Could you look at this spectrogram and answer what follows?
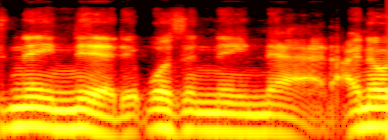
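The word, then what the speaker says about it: Nenad: the hard way no big deal but it's nay nid it wasn't nad i know it's amazing since you've it's name nick no it's nate nate kristic no it was spelled naynad but it's pronounced nay nid all right we may have to go back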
